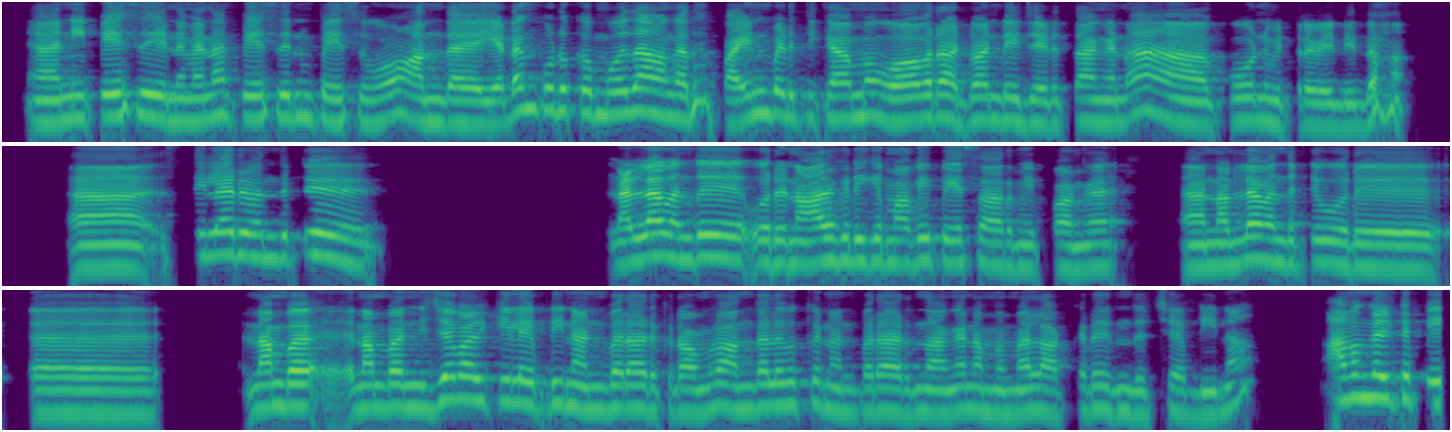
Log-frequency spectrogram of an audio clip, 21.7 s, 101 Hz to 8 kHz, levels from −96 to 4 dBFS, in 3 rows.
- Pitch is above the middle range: Yes, high, 210 Hz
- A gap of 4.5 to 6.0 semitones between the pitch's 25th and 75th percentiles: No, average, 3.6 semitones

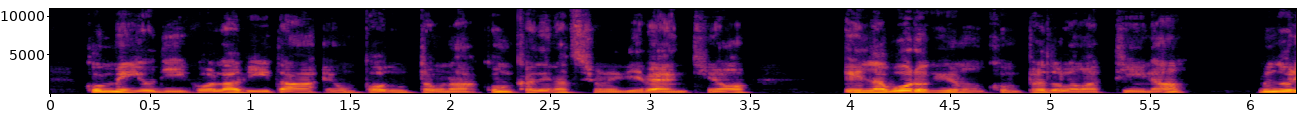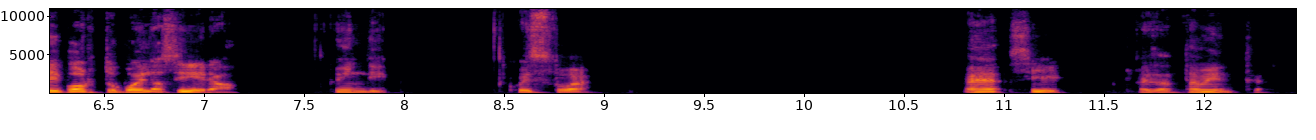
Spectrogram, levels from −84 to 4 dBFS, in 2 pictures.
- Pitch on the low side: Yes, low, 105 Hz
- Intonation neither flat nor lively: Yes, average, 3.3 semitones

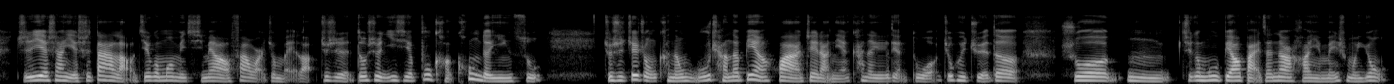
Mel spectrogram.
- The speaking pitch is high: No, medium, 170 Hz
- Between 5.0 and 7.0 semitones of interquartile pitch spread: No, average, 3.2 semitones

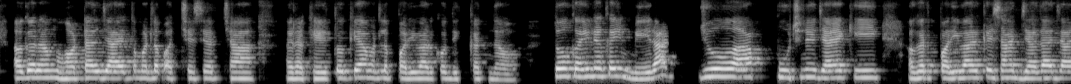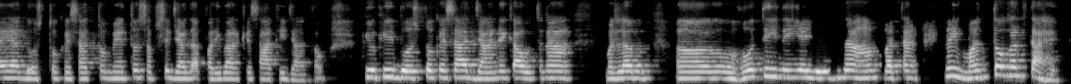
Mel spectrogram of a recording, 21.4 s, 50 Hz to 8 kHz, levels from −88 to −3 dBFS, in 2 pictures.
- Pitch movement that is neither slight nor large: No, narrow, 2.3 semitones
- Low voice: No, high, 195 Hz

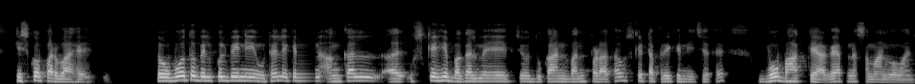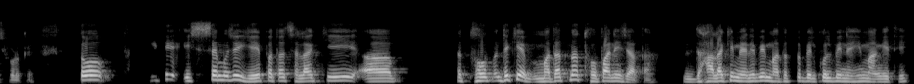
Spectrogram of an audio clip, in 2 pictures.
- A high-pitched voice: No, medium, 145 Hz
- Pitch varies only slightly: No, average, 4.1 semitones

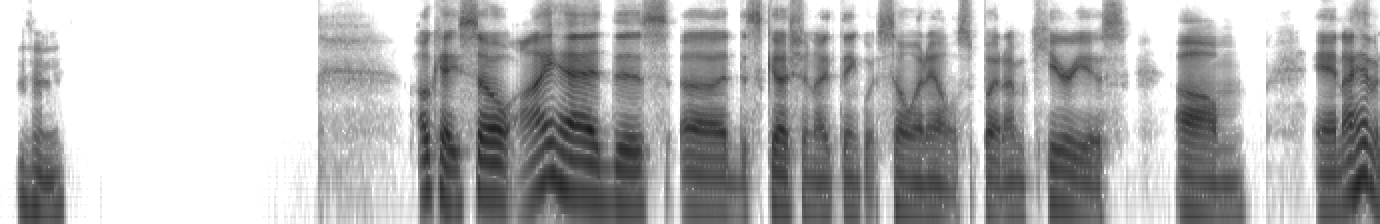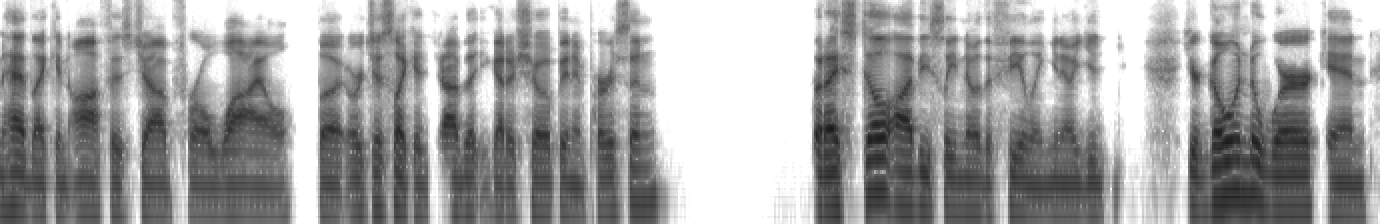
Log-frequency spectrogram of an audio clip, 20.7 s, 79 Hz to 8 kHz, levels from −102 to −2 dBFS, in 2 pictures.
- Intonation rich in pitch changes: No, average, 3.6 semitones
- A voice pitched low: Yes, low, 105 Hz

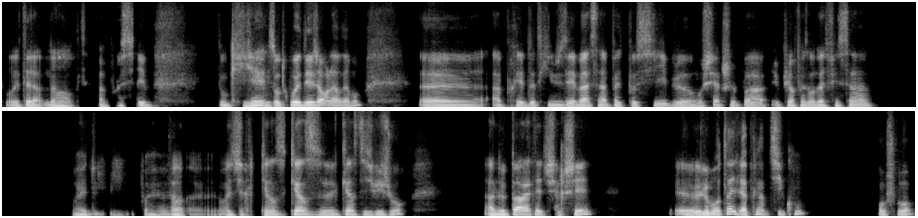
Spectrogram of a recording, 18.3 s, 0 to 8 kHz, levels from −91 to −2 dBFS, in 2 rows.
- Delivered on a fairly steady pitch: No, average, 3.5 semitones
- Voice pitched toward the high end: No, low, 120 Hz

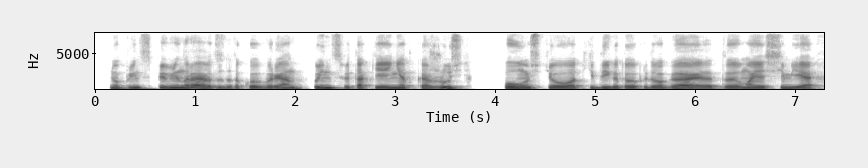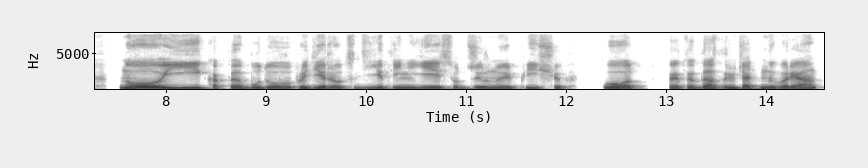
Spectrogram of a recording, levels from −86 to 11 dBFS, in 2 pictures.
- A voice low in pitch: Yes, low, 115 Hz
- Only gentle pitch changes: Yes, narrow, 2.3 semitones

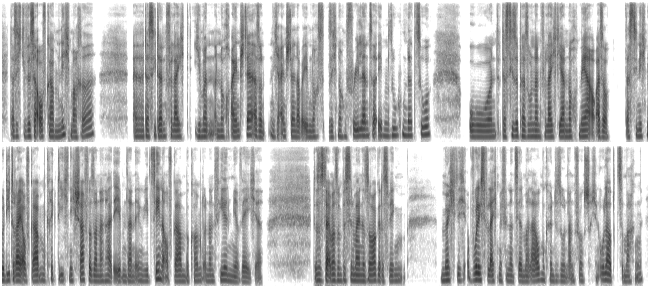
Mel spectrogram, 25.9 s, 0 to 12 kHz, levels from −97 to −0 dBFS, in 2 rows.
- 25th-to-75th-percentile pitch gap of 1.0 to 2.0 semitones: Yes, narrow, 1.7 semitones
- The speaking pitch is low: No, medium, 145 Hz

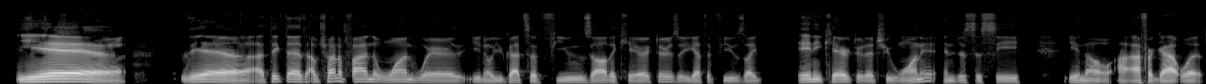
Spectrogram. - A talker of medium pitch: No, low, 100 Hz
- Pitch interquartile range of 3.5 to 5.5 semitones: No, average, 2.8 semitones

